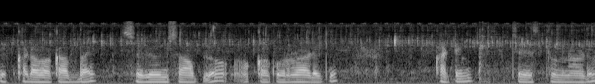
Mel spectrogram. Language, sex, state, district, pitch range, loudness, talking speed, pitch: Telugu, male, Andhra Pradesh, Manyam, 105-115 Hz, -21 LUFS, 100 wpm, 110 Hz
